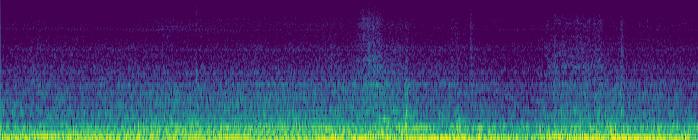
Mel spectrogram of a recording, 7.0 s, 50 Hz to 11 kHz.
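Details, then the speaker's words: 1970 International D1000 truck, warm after a 10-mile highway run at 65,962 miles with good oil pressure: deep, steady idle rises smoothly on two throttle blips with no knocks or misses; the engine sounds healthy. "Sounds good, don't it? >> Yeah, it does."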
